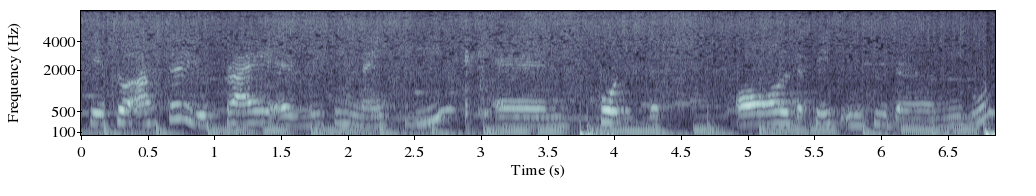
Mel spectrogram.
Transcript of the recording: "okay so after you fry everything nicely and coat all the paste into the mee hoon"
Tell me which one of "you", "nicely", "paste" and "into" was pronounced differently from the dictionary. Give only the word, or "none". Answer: paste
